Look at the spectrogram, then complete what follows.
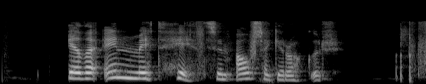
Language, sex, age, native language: Icelandic, female, 18-19, Icelandic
